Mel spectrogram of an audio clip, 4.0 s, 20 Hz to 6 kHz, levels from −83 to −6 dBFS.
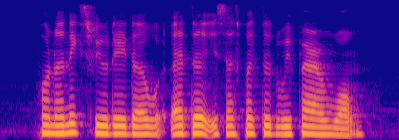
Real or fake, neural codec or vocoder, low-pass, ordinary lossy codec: real; none; 5.4 kHz; none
